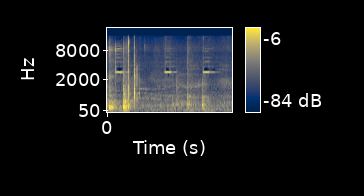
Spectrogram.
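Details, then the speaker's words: Short, high electronic beeps about every 0.4 seconds over quiet room noise, handling clatter at the start; audible cycle indicator of a MicroLight ML 830 therapeutic laser, 33-second cycles delivering 3 joules, used on dogs by a vet. "you'll see how the indicator light tells you that the laser is working it also has audible beep which you can turn on and off"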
